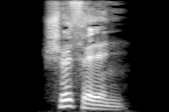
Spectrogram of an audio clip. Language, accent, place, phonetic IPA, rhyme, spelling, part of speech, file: German, Germany, Berlin, [ˈʃʏsl̩n], -ʏsl̩n, Schüsseln, noun, De-Schüsseln.ogg
- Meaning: plural of Schüssel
